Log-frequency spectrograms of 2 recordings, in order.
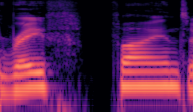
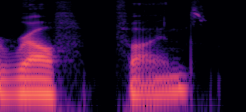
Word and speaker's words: Ralph Fiennes: Now, do you guys call him Rafe Fiennes or Ralph Fiennes? – I always say Rafe Fiennes. – Why do they say Rafe? Is it a French pronunciation or something? – I don't know.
